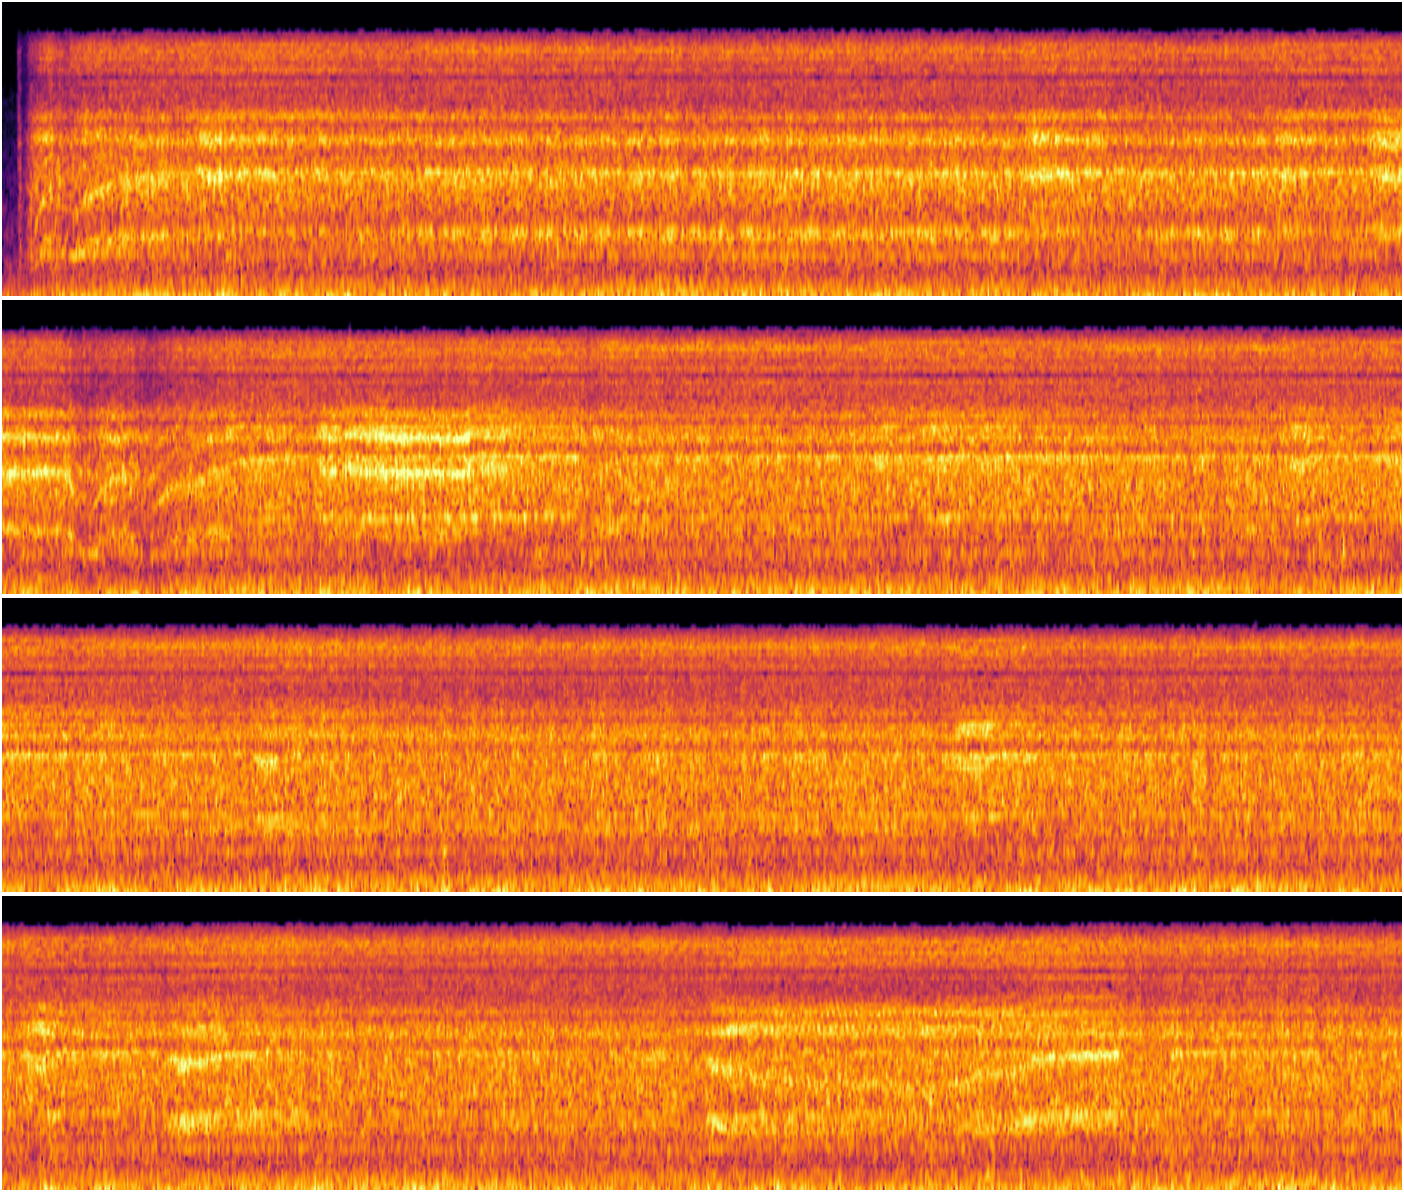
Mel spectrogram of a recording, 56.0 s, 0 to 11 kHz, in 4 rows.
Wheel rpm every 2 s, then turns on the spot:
60, 190, 200, 200, 200, 200, 200, 150, 200, 220, 230, 230, 230, 230, 230, 230, 240, 230, 230, 230, 230, 230, 230, 230, 230, 190, 220, 230.
none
